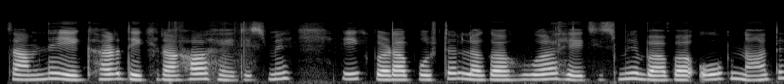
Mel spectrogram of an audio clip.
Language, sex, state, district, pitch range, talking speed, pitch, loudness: Hindi, female, Odisha, Khordha, 215-250 Hz, 120 wpm, 225 Hz, -16 LUFS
